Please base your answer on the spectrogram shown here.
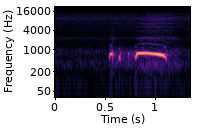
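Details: Spotted dove lure call in one brief phrase. Two quick low notes lead into a smooth, sustained coo that arches slightly, and the start of another note cuts in at the end.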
